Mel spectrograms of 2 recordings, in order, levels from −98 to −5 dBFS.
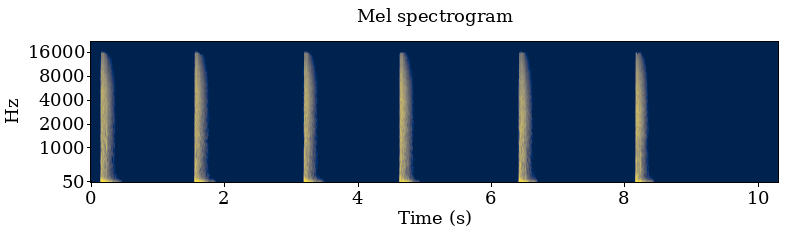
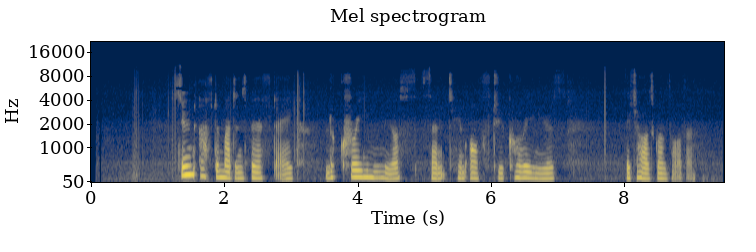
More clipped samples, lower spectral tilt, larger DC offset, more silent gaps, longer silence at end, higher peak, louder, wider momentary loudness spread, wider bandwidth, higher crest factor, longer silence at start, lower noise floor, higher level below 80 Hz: neither; second, -2.5 dB/octave vs -10.5 dB/octave; neither; first, 0.47-1.54 s, 1.87-3.17 s, 3.50-4.63 s, 4.93-6.39 s, 6.70-8.14 s vs none; first, 2 s vs 0.45 s; first, 0 dBFS vs -6 dBFS; first, -19 LUFS vs -26 LUFS; second, 7 LU vs 16 LU; first, 15.5 kHz vs 7.8 kHz; about the same, 24 dB vs 20 dB; second, 0.15 s vs 1.3 s; first, under -90 dBFS vs -60 dBFS; first, -26 dBFS vs -70 dBFS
